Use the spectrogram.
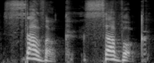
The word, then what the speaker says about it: Southwark: You know the British like call it Southwark. That's how to pronounce it.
